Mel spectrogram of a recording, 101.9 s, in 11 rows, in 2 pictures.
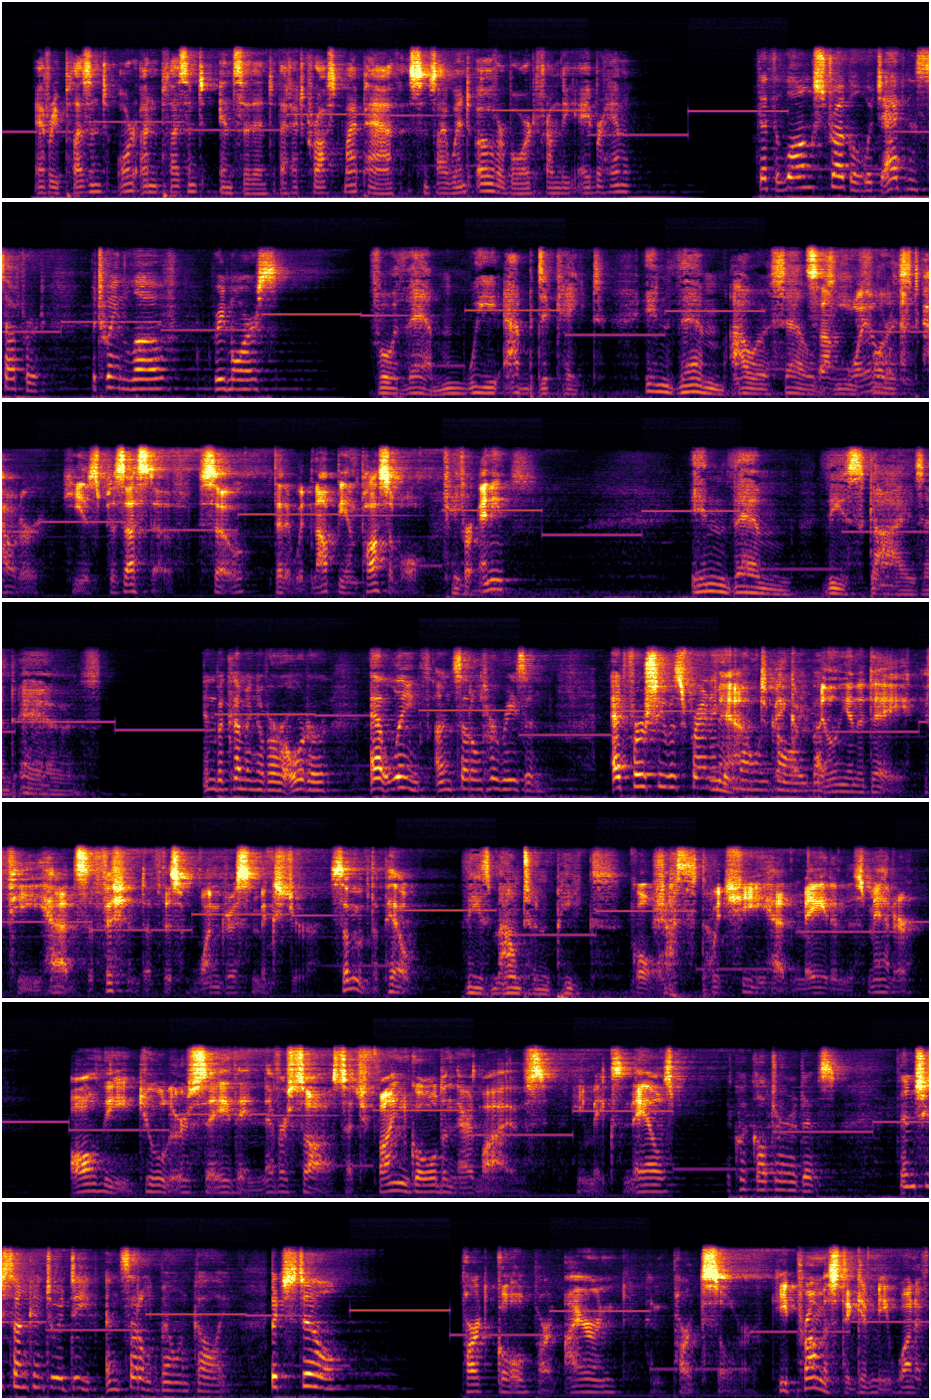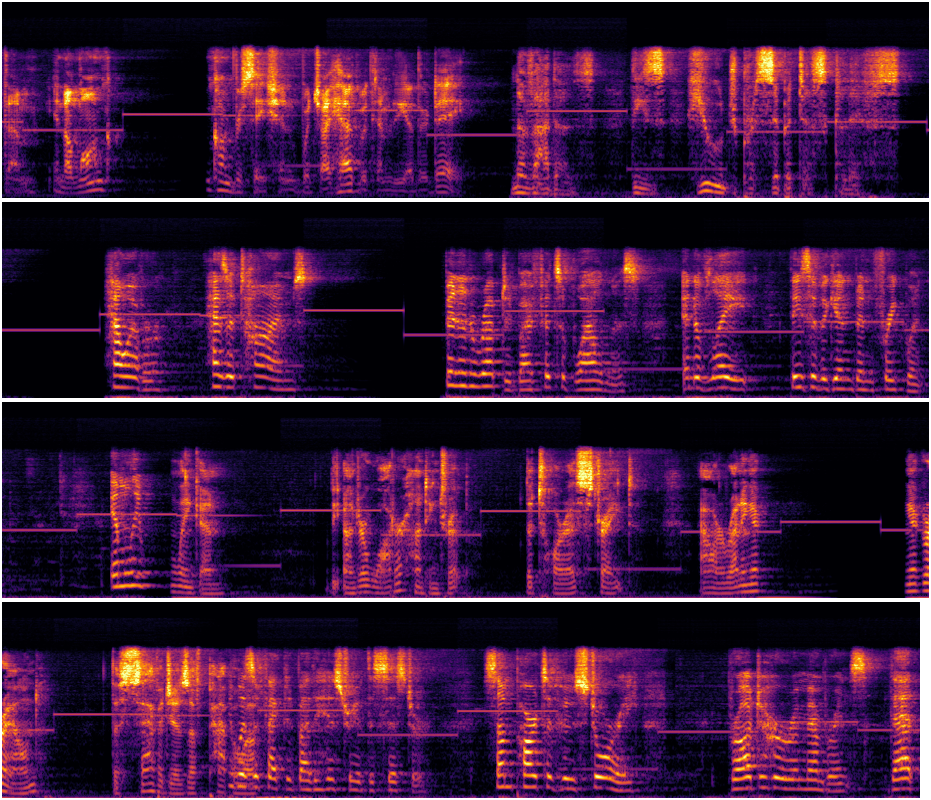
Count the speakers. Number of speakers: four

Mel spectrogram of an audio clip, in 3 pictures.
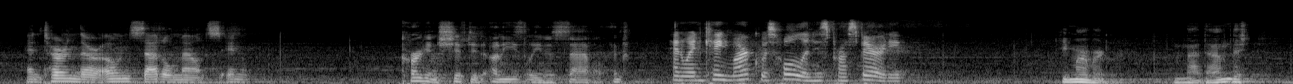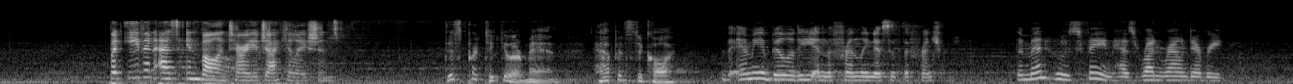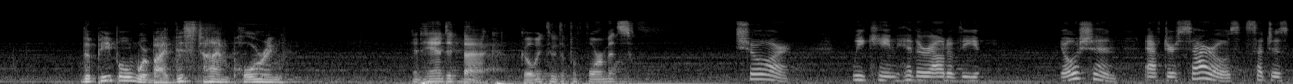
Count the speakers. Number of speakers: ten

